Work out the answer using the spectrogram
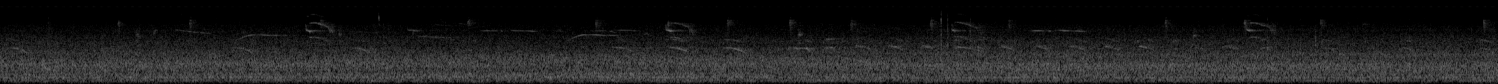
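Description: Several birds calling over a steady hiss: scattered chirps and whistles, a few looping high calls, and, from about halfway in, a run of short falling notes repeated about twice a second.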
